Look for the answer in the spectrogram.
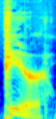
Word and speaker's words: Pierre: Douglas played Pierre, which is how South Dakotans pronounce the state capital, despite how your brain says you should say it because of how it's spelled.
